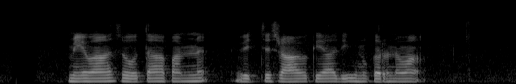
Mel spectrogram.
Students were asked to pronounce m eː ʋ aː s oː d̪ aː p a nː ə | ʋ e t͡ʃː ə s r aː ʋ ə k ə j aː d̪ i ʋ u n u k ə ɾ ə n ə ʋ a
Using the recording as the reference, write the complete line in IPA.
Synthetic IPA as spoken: m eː ʋ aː s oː t̪ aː p a nː ə | ʋ e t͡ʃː ə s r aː ʋ ə k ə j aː d̪ i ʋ u n u k ə ɾ ə n ə ʋ a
